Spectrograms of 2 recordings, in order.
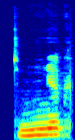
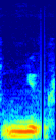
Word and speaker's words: Nuuk: By the way, that's pronounced Nuuk, not Nuuk. Nuuk. Double O.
